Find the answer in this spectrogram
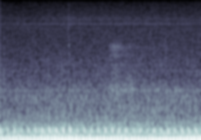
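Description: Steady low rumble of a car engine idling, heard from inside the cabin, with a fine even pulse to it.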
